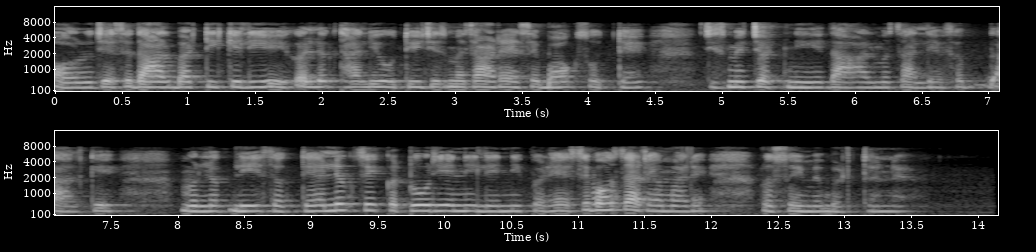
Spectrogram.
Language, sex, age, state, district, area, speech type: Hindi, female, 30-45, Rajasthan, Jodhpur, urban, spontaneous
